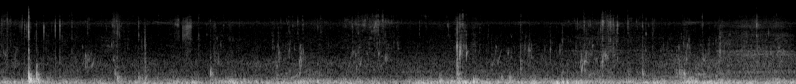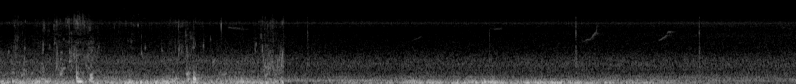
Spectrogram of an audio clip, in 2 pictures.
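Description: Kayak paddling: the paddle dipping and splashing in the water with occasional knocks, over a low wind rumble on the microphone. The strokes stop about eleven seconds in and the sound drops away.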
